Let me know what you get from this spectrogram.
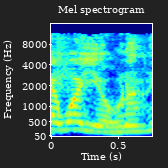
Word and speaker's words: Guaglione: Is that how you pronounce it there, my friend? – Yeah, Waione. Yeah, you're close.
